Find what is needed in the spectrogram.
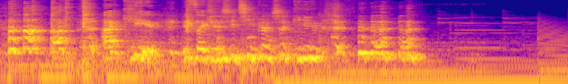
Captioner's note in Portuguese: rindo de nervoso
